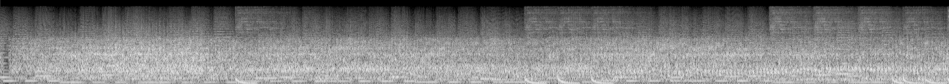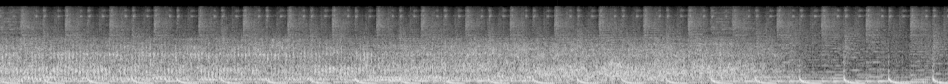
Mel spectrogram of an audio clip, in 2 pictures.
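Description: Air ambulance helicopter, a Eurocopter EC135, running with a loud steady turbine and rotor noise, heard under electronic dance music with a steady beat. The helicopter noise fades out shortly before the end, leaving the music.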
